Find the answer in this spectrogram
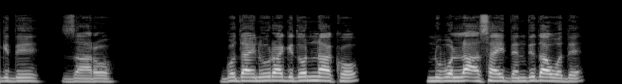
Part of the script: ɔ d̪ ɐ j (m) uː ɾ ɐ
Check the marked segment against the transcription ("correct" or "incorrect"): incorrect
